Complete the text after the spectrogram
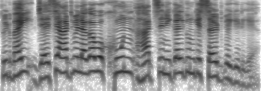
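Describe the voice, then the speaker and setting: A man acts out a cheeky radio prankster. The voice is high and bright, pestering and argumentative, recorded close and dry. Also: moderate pace, clear, resonant tone, no echo. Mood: insistent. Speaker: prank caller on a radio show. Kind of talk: comic prank phone call.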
